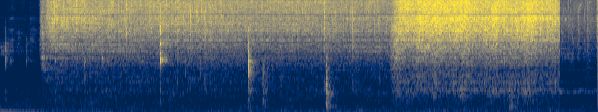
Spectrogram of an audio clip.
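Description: Loud hot-oil sizzling fills the clip, flaring up sharply as asafoetida and ginger paste are added, with a few light clinks of a utensil.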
